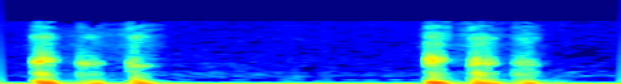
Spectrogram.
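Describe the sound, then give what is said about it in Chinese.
A voice imitates snoring in short, skipping bursts: three quick snorts, a pause, then three more, each rough and grunting, with no other talk. “这人呢睡着了，刚才啊是这位打呼噜传出来的声音，他这个呼噜与众不同，别人打呼噜是一抽一吸，这位啊是短节奏跳跃式的呼噜。”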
